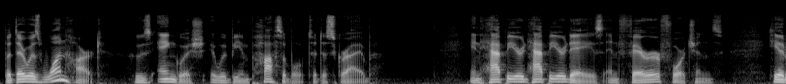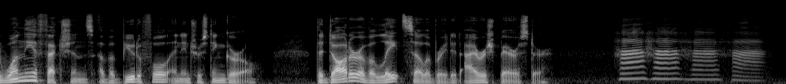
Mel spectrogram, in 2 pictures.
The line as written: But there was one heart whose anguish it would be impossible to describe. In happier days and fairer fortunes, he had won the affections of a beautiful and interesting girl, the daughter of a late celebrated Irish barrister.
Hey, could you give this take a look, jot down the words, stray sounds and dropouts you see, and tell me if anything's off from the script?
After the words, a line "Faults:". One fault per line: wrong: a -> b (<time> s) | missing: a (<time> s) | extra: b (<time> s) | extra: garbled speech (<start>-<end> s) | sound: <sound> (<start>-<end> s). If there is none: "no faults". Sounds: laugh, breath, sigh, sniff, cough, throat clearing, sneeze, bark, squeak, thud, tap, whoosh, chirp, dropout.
But there was one heart whose anguish it would be impossible to describe. In happier happier days and fairer fortunes, he had won the affections of a beautiful and interesting girl, the daughter of a late celebrated Irish barrister.
Faults:
extra: happier (5.2 s)
sound: laugh (14.0-15.5 s)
